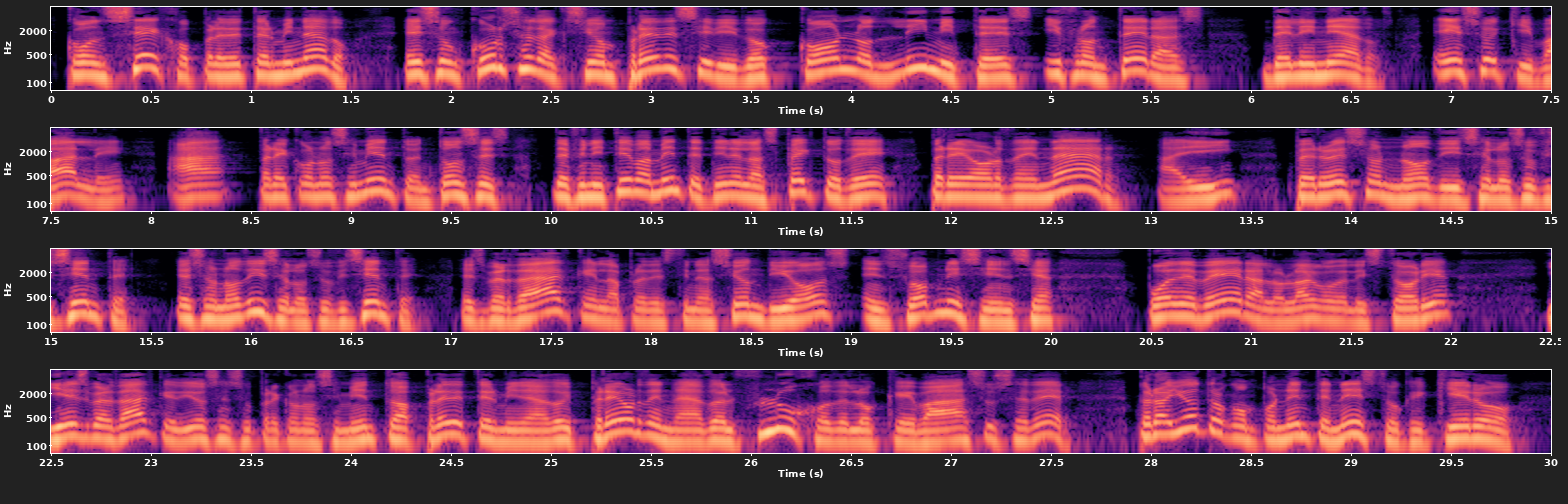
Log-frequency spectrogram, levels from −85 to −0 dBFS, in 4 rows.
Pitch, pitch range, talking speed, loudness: 145 Hz, 125-165 Hz, 165 wpm, -20 LUFS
